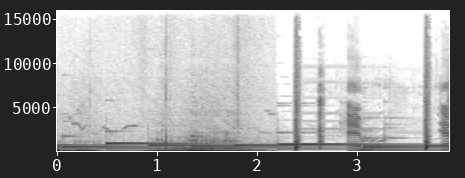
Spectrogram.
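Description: A lion roars in low, rumbling bursts over the first two seconds, set against a bright children's song with chiming, bell-like notes that carry on alone after the roar stops.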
